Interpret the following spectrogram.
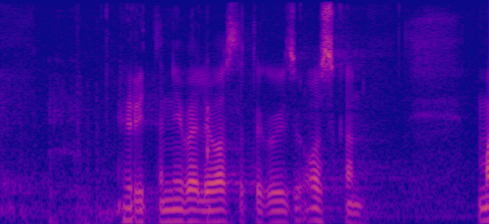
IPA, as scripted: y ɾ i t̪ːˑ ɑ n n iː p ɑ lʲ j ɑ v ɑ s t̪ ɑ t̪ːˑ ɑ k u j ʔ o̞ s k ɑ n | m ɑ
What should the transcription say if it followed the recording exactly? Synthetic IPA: y ɾ i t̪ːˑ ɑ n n iː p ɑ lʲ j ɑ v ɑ s t̪ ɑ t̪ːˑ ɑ k u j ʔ o̞ s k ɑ n | m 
